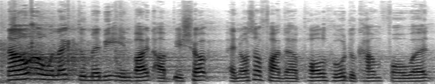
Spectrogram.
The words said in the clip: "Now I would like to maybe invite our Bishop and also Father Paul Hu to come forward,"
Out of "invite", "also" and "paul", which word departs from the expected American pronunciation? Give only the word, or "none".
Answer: none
